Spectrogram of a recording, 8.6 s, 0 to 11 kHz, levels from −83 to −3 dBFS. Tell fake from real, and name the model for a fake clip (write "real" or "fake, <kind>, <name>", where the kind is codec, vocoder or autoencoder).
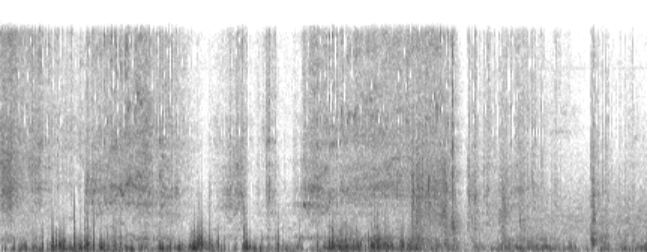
real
